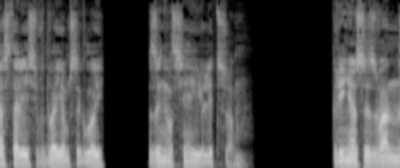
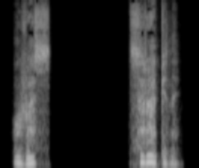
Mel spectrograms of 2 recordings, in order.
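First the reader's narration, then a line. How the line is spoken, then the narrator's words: Quiet. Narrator (Russian): тихо сказала Игла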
